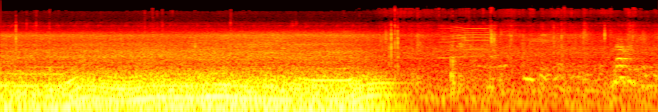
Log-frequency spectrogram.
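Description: A car travelling on a road on the approach to Kyiv behind a traffic police escort car gives a loud, steady engine and tyre rumble that drops away sharply after about six seconds, leaving quieter background noise.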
